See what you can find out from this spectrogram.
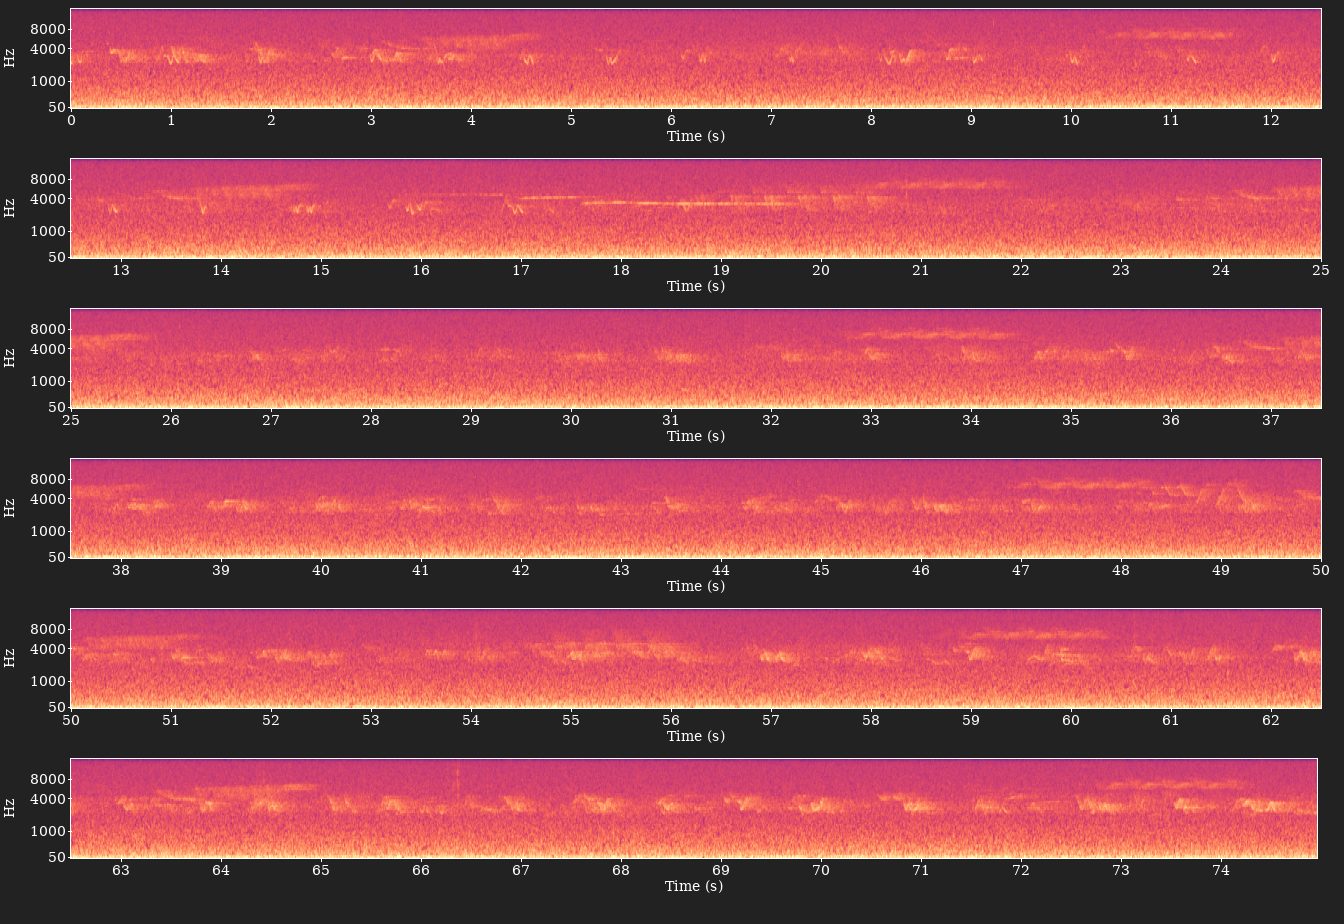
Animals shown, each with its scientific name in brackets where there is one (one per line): Black-and-white Warbler (Mniotilta varia)
Ovenbird (Seiurus aurocapilla)
Chestnut-sided Warbler (Setophaga pensylvanica)
White-throated Sparrow (Zonotrichia albicollis)
Black-throated Blue Warbler (Setophaga caerulescens)
Red-eyed Vireo (Vireo olivaceus)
